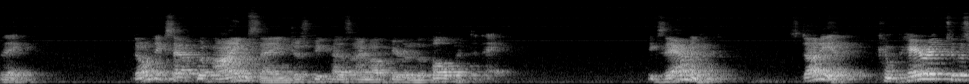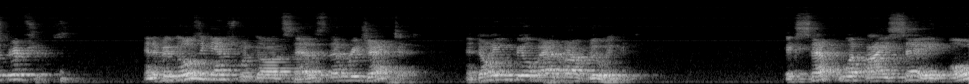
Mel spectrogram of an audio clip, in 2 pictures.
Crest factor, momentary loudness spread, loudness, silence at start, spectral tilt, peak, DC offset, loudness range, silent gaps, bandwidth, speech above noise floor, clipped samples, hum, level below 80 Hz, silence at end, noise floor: 18 dB; 14 LU; -20 LUFS; 0 s; -5.5 dB/octave; -2 dBFS; under 0.1%; 6 LU; none; 15.5 kHz; 37 dB; under 0.1%; none; -66 dBFS; 0 s; -57 dBFS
